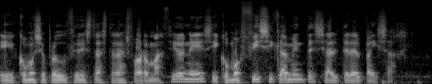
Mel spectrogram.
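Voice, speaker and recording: A man speaks with a Spanish accent at a moderate pace. His pitch varies in an ordinary way. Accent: Spanish (Spain). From Spain. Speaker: urban planning professor. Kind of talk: radio interview. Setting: radio studio. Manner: halting, many fillers.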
